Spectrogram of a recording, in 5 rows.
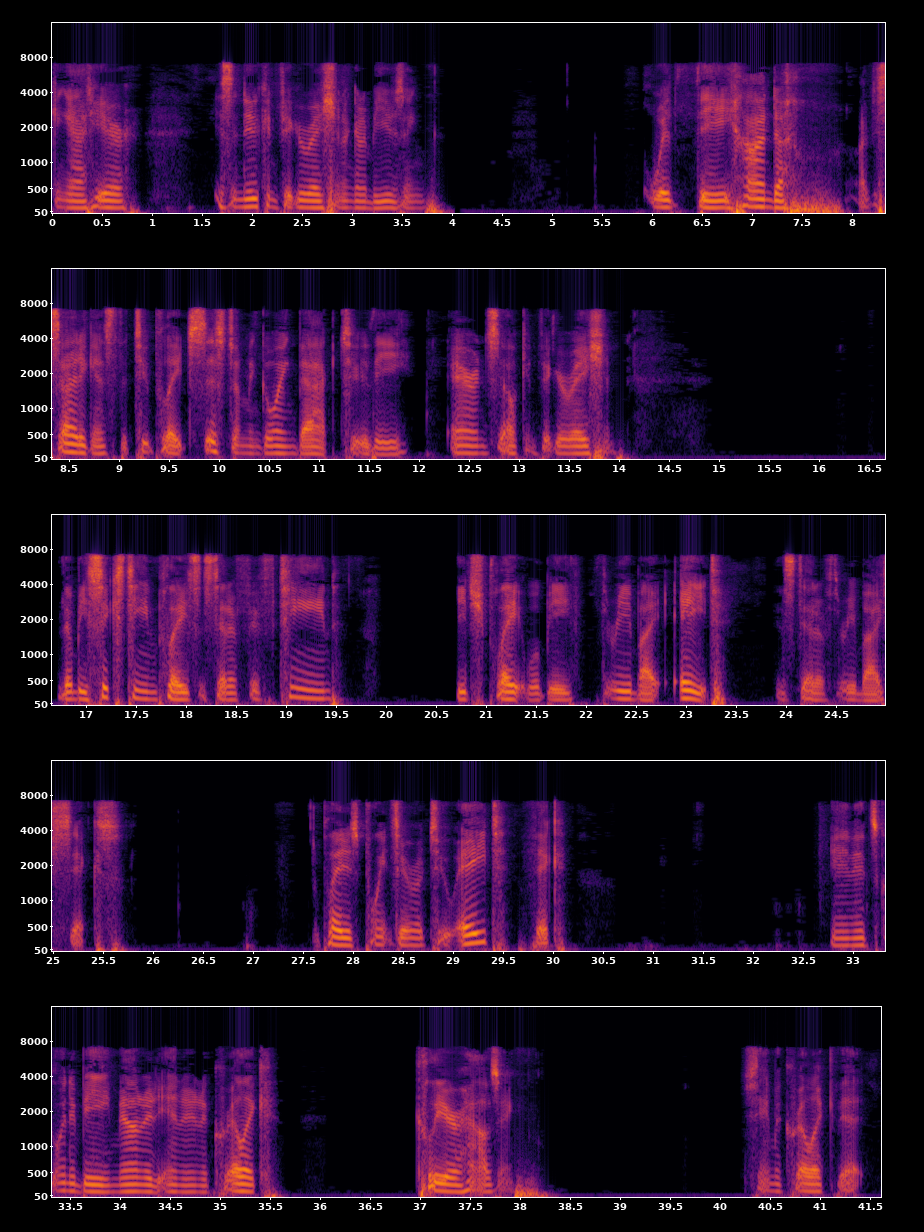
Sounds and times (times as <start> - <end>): Speech: 0.0 - 0.9, 1.6 - 4.0, 6.0 - 14.1, 16.8 - 19.6, 20.7 - 25.8, 27.6 - 30.2, 32.8 - 35.7, 37.0 - 38.3, 40.2 - 41.5.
